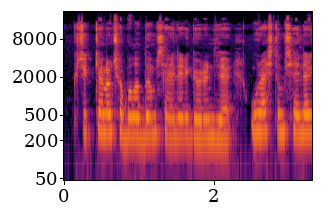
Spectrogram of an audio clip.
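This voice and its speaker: At a fairly quick pace, a woman with a plain, everyday voice speaks at a fairly high pitch with fairly even intonation. It is a very clean recording with a silent background. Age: 20s. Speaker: university student. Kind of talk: application video monologue.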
